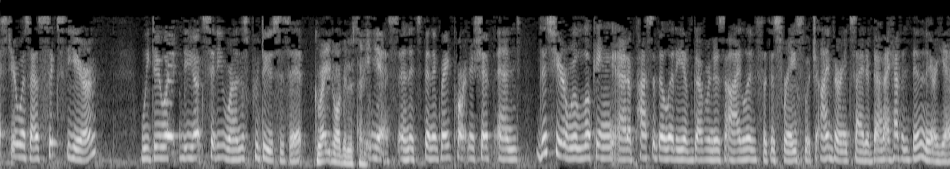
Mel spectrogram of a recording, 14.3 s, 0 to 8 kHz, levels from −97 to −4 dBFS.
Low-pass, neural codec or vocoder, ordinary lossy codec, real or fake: 7.2 kHz; autoencoder, 48 kHz, 32 numbers a frame, DAC-VAE, trained on Japanese speech; MP3, 24 kbps; fake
